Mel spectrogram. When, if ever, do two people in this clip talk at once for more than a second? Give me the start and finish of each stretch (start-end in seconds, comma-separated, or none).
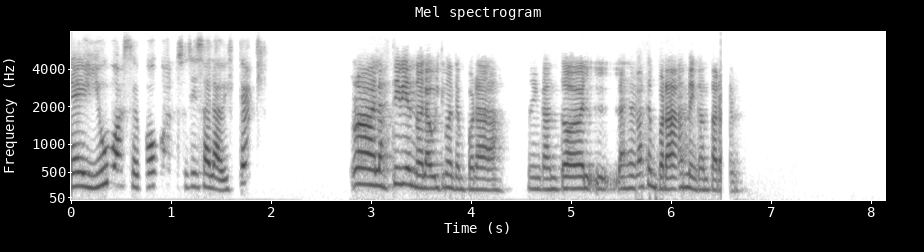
none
